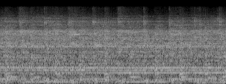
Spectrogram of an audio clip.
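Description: Heavy rock band playing live: a loud, steady wall of distorted electric guitar over a drum kit, with a repeating low riff.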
